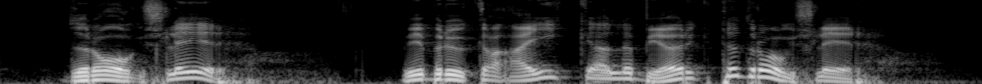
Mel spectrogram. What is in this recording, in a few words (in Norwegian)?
"dragslir", Numedalsmål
